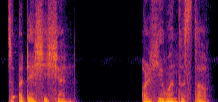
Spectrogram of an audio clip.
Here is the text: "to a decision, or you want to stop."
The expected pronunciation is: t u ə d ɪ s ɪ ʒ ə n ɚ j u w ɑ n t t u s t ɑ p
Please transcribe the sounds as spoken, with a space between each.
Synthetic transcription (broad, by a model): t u ə d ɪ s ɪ ʃ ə n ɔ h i w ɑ n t t u s t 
